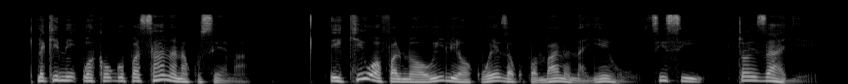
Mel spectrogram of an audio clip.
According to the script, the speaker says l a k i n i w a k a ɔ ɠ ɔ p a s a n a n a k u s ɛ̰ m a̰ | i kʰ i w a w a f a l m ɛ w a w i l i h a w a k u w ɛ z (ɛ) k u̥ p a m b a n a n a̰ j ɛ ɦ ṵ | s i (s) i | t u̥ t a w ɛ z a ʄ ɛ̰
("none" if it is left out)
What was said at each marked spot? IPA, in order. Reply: a, s

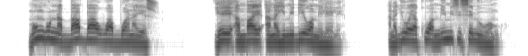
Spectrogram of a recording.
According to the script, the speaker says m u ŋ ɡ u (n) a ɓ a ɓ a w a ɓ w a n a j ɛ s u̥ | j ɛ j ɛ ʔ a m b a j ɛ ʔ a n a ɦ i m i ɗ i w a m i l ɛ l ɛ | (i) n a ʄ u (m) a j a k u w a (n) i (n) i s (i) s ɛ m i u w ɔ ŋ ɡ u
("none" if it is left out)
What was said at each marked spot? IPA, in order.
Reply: n, a, none, m, m, i

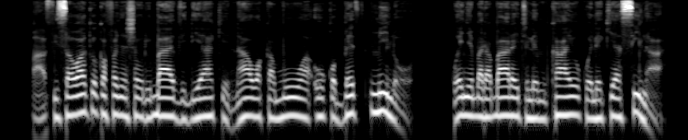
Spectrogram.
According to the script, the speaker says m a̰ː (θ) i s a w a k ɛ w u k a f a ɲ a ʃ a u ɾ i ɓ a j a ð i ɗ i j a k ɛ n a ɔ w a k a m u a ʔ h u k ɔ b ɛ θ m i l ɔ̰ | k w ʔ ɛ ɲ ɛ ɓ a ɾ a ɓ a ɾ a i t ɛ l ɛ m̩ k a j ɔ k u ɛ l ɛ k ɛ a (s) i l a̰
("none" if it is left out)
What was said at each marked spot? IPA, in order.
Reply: f, s

